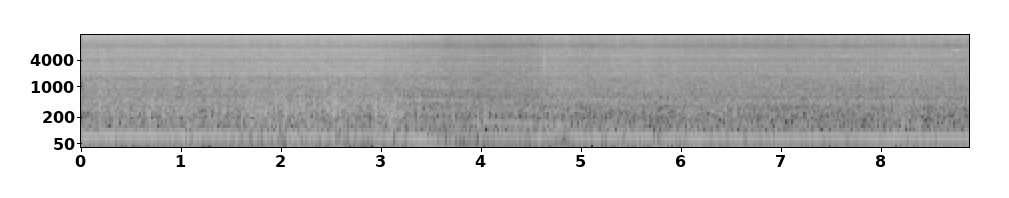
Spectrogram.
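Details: 2004 Yamaha FZ6 (immobiliser eliminator fitted) misfires coming down to idle: low, uneven, stumbling idle dipping as low as 970 rpm versus 1260-1320 rpm spec when warm; owner suspects a bad ignition coil, a common age-related fault.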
